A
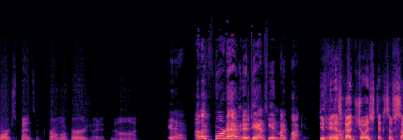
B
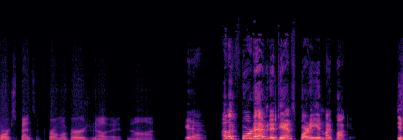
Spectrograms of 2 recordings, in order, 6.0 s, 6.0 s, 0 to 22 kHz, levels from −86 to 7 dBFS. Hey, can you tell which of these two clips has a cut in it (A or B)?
A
